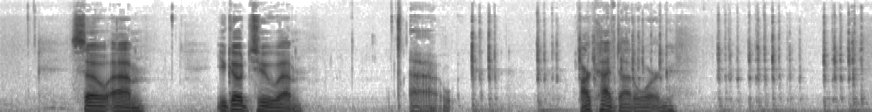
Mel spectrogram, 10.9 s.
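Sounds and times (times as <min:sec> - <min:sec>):
speech: 0:00.9 - 0:01.9, 0:02.7 - 0:03.8, 0:07.2 - 0:08.6
typing a domain name on archive.org on a computer keyboard: 0:05.9 - 0:08.4, 0:09.0 - 0:10.9.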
